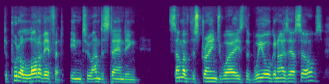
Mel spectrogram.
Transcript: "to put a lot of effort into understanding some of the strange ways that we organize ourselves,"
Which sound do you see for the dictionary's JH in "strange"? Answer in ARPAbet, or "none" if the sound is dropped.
JH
